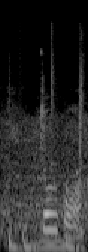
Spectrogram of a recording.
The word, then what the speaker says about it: 中国: 中国. Tunghua. Oh, yes. That's the name of your country. Yes. Tunghua. 中国, yeah, good pronounce.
